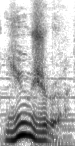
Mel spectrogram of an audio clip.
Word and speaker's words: usurer: he exploited them now did you notice the word usurer that's the same type of word as university and uniform because we pronounce the first letter as you not ooh we use a consonant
